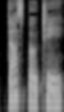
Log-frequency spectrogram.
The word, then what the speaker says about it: Das Boot: Das Boot German pronunciation Das Bo T English the boat is a 1981 West German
